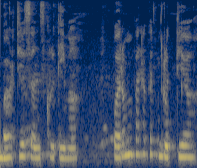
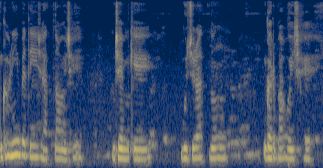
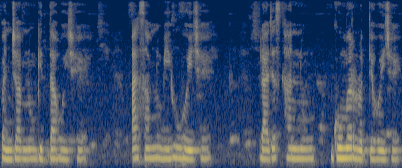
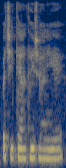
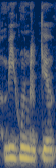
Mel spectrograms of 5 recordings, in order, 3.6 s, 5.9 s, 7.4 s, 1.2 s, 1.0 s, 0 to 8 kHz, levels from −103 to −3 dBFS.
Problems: constant background noise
